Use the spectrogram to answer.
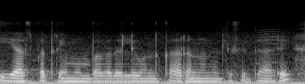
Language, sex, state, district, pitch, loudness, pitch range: Kannada, female, Karnataka, Bangalore, 135 Hz, -16 LUFS, 135-145 Hz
